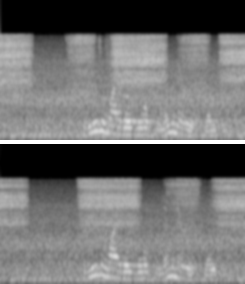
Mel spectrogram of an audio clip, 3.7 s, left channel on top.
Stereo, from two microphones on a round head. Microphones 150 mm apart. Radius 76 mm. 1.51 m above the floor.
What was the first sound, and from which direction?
A woman speaking, 55° right (ahead or behind).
